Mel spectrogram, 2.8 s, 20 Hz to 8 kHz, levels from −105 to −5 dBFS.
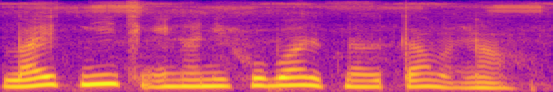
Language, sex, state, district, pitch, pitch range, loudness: Garo, female, Meghalaya, West Garo Hills, 210 Hz, 200-245 Hz, -15 LUFS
